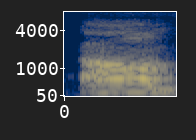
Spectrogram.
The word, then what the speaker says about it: calm: जैसे एल के बाद यदि एम शब्द आए तो एल का उच्चारण नहीं करते, जैसे CALM, क्या पढ़ते हैं इसको हम लोग, पढ़िए, काम।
